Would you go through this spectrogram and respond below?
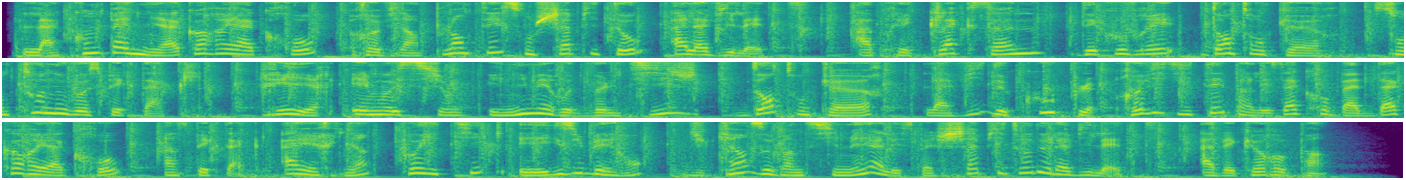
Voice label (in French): radio; RADIO VILLETTE AKOREAKRO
